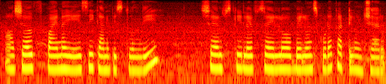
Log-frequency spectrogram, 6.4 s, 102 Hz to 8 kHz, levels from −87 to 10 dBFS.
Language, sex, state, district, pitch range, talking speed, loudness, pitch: Telugu, female, Telangana, Mahabubabad, 220-235 Hz, 130 wpm, -16 LUFS, 225 Hz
